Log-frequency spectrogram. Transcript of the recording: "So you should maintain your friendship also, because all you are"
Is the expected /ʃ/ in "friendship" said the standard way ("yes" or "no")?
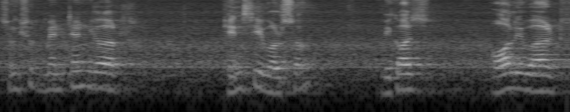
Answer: no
